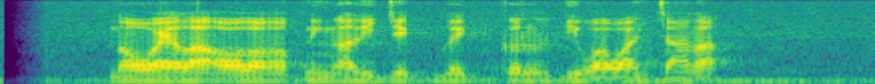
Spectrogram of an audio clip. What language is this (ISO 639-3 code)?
sun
